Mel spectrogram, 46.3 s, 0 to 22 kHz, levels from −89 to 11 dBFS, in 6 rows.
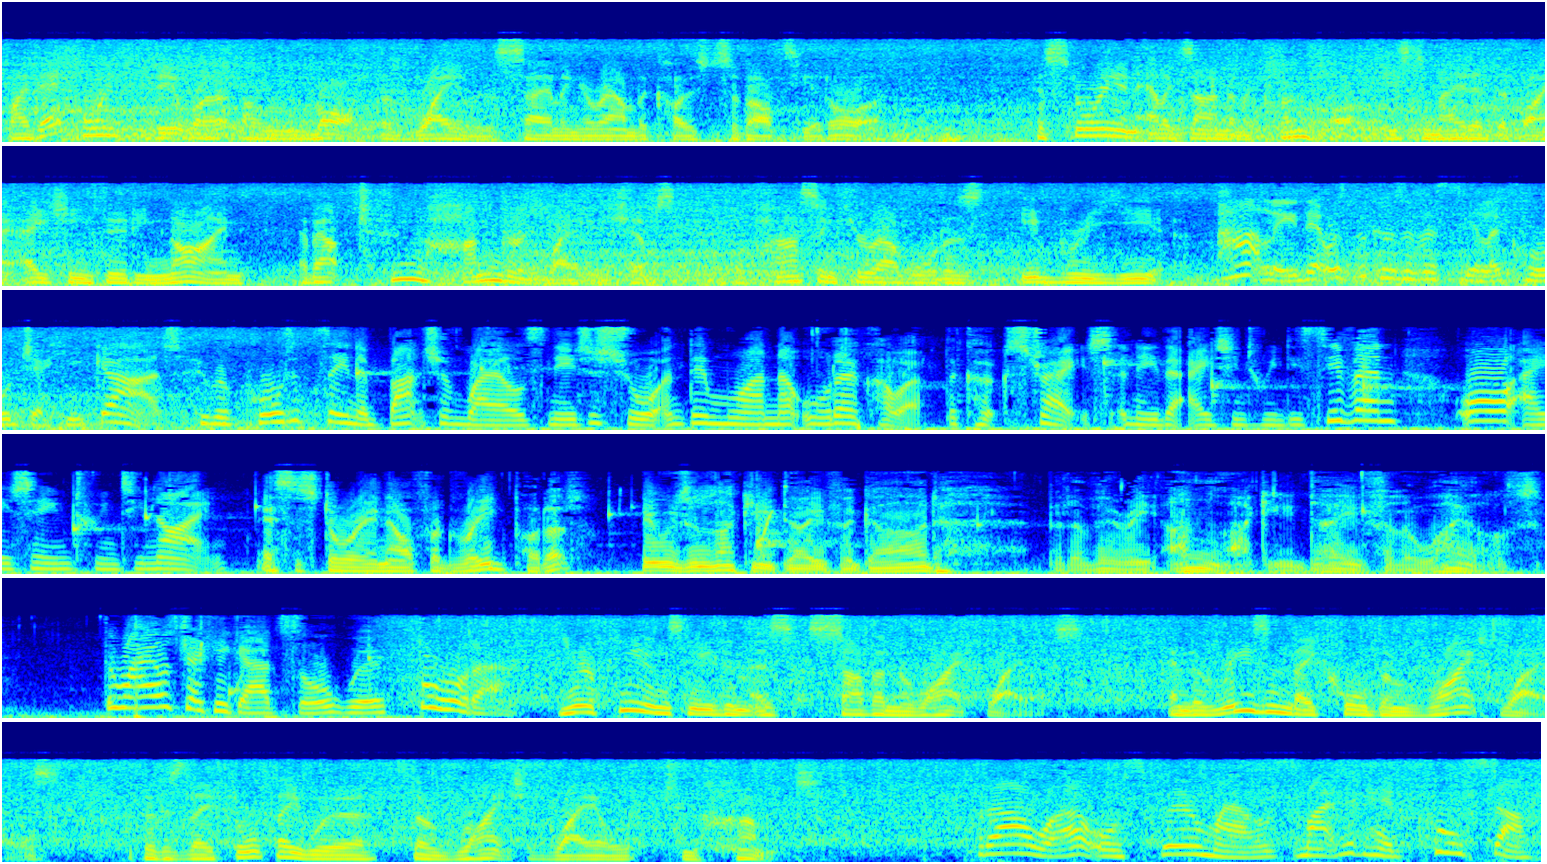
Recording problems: distortion; slight; 10 dB below the speech
garbled, watery; slightly
rain or running water; loud; throughout; 5 dB below the speech

